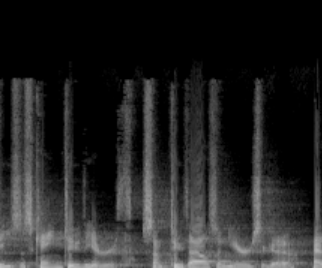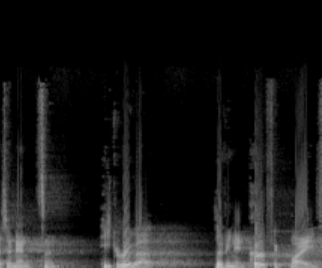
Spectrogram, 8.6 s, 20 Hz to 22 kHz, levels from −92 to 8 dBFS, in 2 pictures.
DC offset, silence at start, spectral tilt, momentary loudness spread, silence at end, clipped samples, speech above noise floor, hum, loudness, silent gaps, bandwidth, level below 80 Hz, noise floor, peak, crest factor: under 0.1%; 0 s; -5 dB/octave; 10 LU; 0 s; under 0.1%; 24 dB; none; -26 LUFS; none; 16.5 kHz; -70 dBFS; -50 dBFS; -6 dBFS; 20 dB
